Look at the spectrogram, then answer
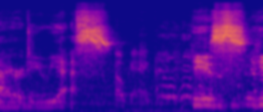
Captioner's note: giggling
